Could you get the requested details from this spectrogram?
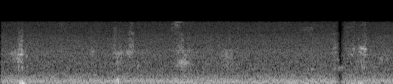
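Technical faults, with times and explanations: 0.00–0.31 s, speech suppressed in double talk: the speech sinks by roughly 40 dB, nearly to silence, for about a third of a second. This is likely an echo canceller treating overlapping far-end talk as echo and turning the near talker down with it.
0.48 s to the end, speech suppressed in double talk: the same deep dips of roughly 40 dB return and chop the speech for about 3 s in all, likely from continued double talk. The call path's band, which stops at 8 kHz, is unaffected.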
